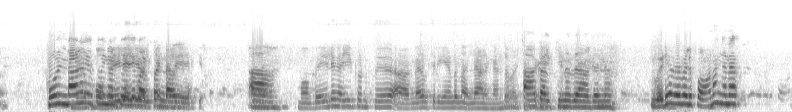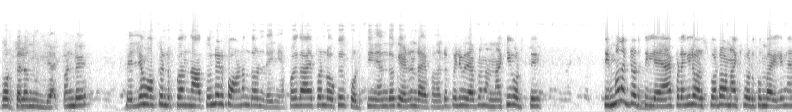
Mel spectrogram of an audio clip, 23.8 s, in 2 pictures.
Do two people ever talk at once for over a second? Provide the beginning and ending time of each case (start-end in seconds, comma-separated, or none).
1.1-2.8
